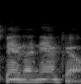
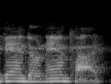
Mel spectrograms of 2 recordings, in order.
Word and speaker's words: Bandai Namco: Now it's Bandai Namco. Yeah, but so I say Bando Namkai.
